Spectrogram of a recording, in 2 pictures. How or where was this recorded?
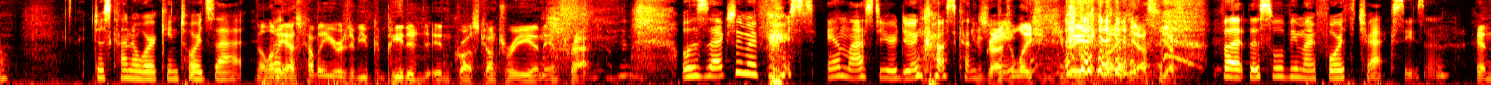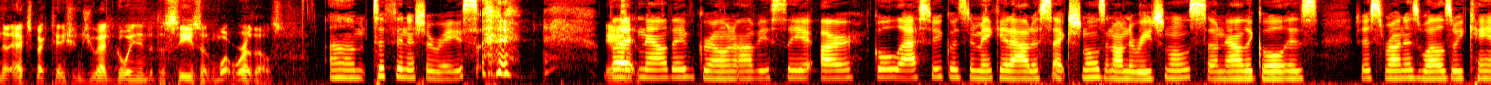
busy venue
